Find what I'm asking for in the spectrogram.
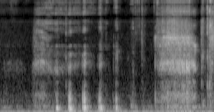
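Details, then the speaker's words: Sleeping cat heard in a quiet room: a run of soft, rhythmic snorting breath sounds; ordinary snoring. "Right, just making sure. Can you hear my cat snoring?"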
